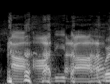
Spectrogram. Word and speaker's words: Adidas: Adidas. – Which is the actual German pronunciation.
